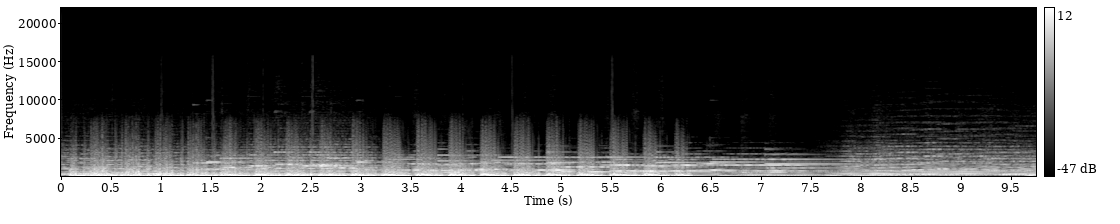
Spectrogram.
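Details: Fetal heartbeat on Doppler ultrasound in early pregnancy (6 to 9 weeks): fast, regular whooshing beat about 189 per minute, partly masked by background music.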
